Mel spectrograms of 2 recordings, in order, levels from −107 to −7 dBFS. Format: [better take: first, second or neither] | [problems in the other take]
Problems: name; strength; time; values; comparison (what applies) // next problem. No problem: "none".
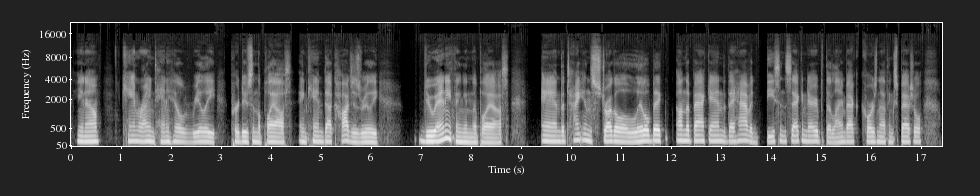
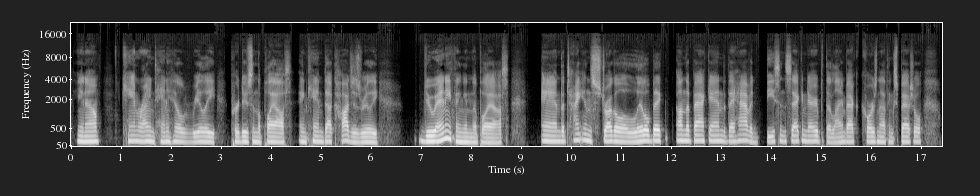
neither | none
